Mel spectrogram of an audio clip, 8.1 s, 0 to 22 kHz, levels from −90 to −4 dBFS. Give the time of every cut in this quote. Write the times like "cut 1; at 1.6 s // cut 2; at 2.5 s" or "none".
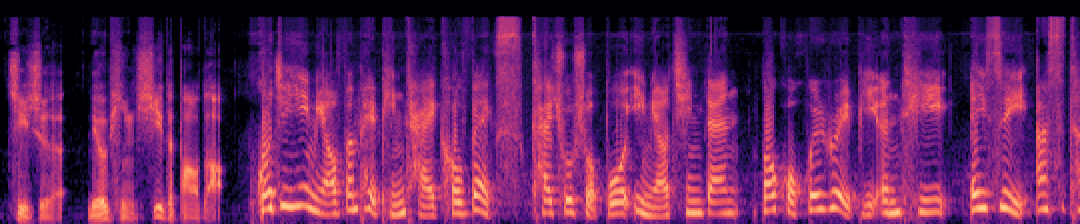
cut 1; at 1.8 s

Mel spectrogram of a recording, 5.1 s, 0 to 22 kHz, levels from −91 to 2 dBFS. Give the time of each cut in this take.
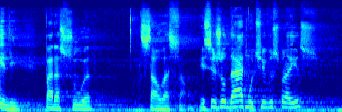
cut 1; at 3.7 s

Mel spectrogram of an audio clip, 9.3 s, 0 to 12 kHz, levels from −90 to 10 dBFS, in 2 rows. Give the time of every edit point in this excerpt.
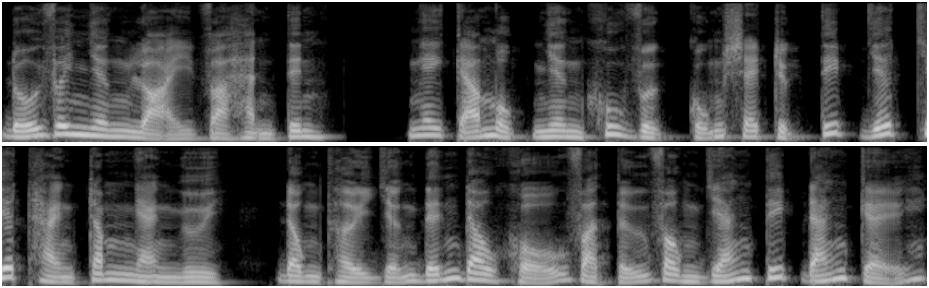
cut 1; at 1.8 s // cut 2; at 2.6 s

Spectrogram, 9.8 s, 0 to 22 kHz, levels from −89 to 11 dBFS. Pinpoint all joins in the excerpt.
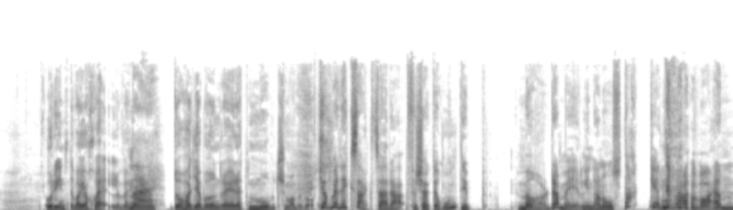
cut 1; at 2.2 s // cut 2; at 7.7 s

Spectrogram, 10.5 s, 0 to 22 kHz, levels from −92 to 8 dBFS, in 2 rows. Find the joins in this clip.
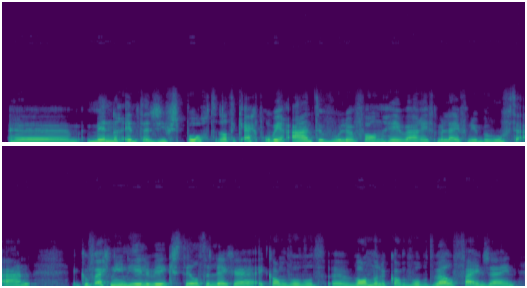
none

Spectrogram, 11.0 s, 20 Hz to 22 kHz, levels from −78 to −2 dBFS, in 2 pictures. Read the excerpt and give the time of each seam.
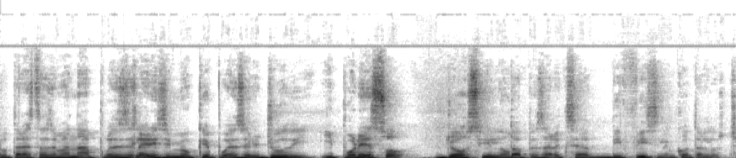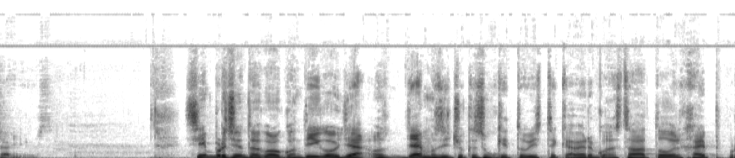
cut 1; at 1.0 s // cut 2; at 2.0 s // cut 3; at 3.8 s // cut 4; at 9.2 s // cut 5; at 10.0 s

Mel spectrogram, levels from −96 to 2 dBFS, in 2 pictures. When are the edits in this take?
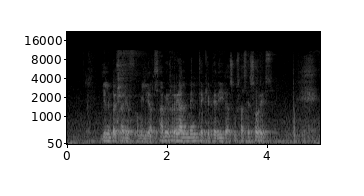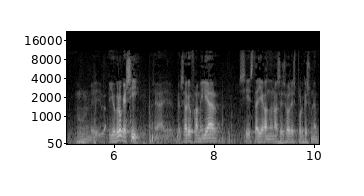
none

